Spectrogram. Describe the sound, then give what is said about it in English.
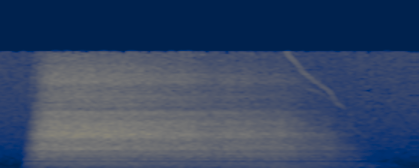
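One slow, long breath taken close to the microphone during a counted meditation exercise. A soft, airy hiss swells quickly, then fades gradually over about two seconds, with no talk. “this is one of those times where I don't mind my mic picking up my breath.”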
